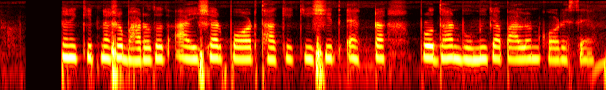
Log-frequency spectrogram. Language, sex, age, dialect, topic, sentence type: Bengali, female, 18-24, Rajbangshi, agriculture, statement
